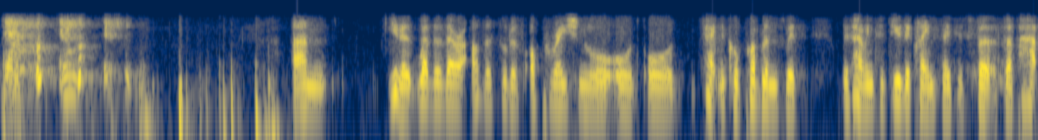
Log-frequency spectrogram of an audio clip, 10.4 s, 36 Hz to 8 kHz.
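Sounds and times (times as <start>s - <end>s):
person coughing with heavy coughs and short sharp hacks: 0.0s - 1.6s
speech: 2.9s - 10.3s.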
